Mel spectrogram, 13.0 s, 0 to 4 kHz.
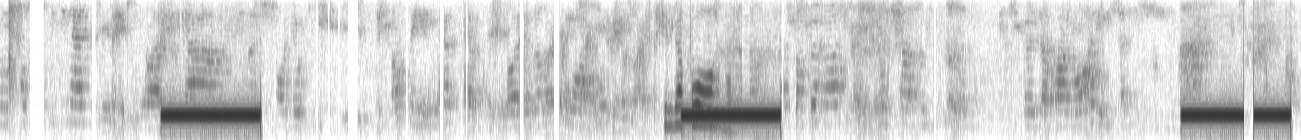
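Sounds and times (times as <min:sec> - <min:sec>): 
steady mid-pitched phone tone: 0:01.6 - 0:02.6, 0:06.8 - 0:07.8, 0:11.8 - 0:13.0
speech: 0:06.7 - 0:07.4.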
